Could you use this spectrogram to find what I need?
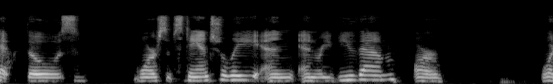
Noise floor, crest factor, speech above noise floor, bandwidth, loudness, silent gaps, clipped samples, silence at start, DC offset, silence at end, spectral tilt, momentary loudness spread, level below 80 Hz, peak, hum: -72 dBFS; 18 dB; 50 dB; 10.5 kHz; -22 LUFS; none; under 0.1%; 0 s; under 0.1%; 0 s; -4 dB/octave; 10 LU; -72 dBFS; -6 dBFS; none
